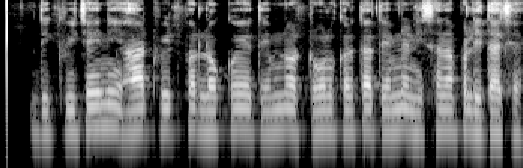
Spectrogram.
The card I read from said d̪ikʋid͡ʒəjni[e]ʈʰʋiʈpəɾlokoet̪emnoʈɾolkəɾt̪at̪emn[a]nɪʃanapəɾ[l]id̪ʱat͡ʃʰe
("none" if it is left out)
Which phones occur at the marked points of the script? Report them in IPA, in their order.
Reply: a, e, l

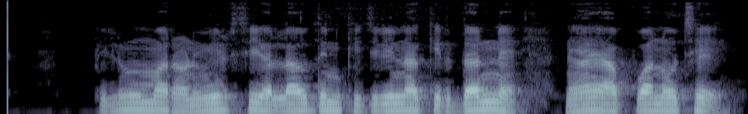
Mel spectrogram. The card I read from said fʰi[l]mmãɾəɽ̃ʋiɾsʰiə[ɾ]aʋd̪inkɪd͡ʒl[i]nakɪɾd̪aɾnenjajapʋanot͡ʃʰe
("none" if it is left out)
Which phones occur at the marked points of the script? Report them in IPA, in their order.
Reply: l, l, i

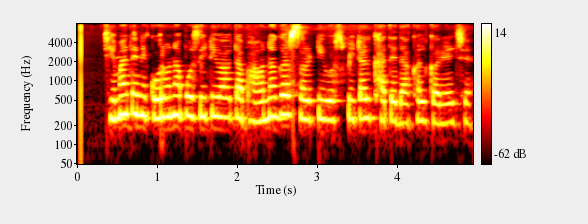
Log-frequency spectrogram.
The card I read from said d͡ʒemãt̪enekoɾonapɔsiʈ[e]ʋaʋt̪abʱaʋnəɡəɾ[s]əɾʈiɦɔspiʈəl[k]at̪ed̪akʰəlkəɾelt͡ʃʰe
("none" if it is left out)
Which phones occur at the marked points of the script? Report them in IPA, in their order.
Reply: i, s, kʰ

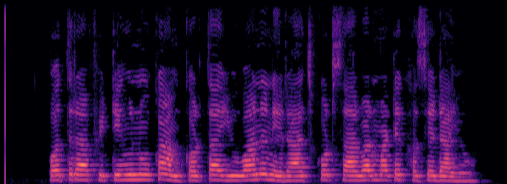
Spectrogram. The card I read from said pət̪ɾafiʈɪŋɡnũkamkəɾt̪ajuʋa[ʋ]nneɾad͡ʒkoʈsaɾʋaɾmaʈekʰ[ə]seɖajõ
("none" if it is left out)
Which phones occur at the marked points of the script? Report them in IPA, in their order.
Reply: none, ə

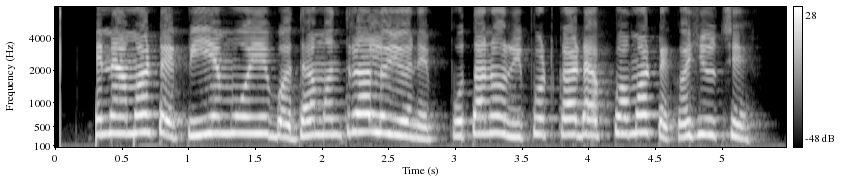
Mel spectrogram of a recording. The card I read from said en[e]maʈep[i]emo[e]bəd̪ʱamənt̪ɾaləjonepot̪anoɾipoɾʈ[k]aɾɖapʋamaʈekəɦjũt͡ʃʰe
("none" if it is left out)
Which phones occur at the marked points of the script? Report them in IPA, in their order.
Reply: a, i, e, k

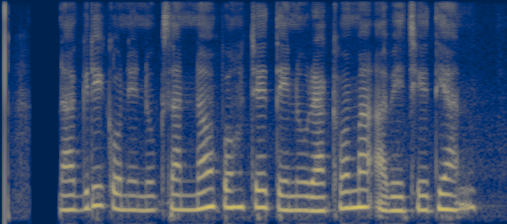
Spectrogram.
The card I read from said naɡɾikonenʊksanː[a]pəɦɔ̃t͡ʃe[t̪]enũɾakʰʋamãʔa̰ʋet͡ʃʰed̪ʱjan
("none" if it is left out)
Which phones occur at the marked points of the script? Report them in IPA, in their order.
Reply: ə, t̪

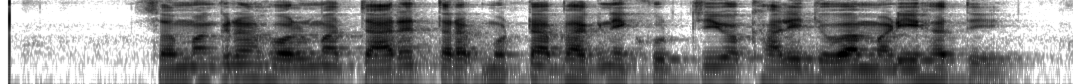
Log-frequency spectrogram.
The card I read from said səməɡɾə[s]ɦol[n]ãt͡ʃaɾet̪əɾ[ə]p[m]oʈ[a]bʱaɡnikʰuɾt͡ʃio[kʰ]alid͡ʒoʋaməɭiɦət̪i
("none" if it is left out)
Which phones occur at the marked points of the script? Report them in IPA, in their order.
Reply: none, m, ə, m, a, kʰ

